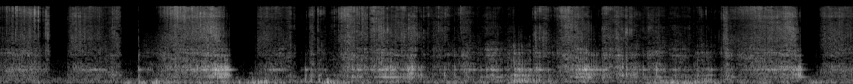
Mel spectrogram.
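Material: Cement.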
